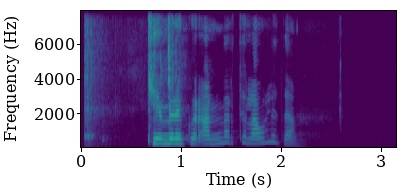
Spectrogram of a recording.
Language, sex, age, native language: Icelandic, female, 30-39, Icelandic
